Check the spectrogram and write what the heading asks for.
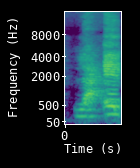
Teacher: el flujo del aire es expulsado por los laterales por los extremos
